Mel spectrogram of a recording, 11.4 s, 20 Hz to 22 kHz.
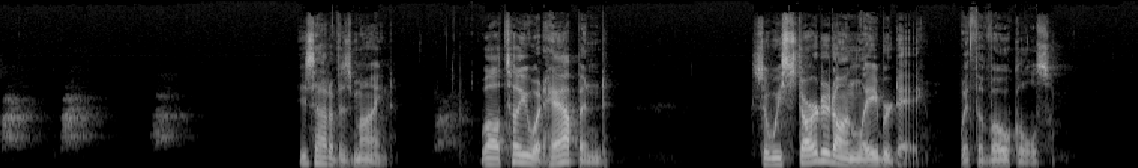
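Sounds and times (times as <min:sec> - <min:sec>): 
dog barks from a floor above through closed doors: 0:00.0 - 0:02.0, 0:04.4 - 0:04.7
speech: 0:03.0 - 0:04.0, 0:04.8 - 0:06.2, 0:07.5 - 0:10.6.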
